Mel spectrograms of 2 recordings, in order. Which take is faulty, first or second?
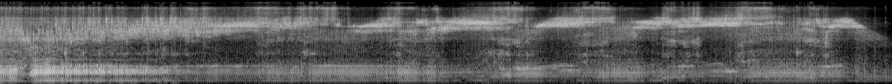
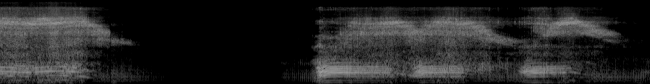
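first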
